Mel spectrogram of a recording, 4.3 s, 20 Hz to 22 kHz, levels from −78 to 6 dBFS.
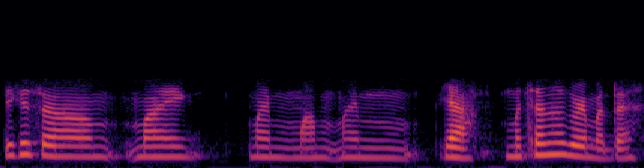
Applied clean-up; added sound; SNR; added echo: none; none; none; none.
